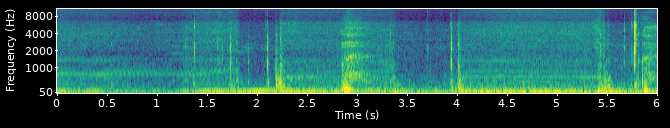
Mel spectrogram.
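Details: Power window on the M50B30 stroker compact: a smooth motor whirr running up and down in even strokes, stopping cleanly at each end. Normal window operation.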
